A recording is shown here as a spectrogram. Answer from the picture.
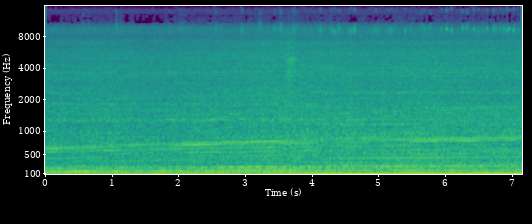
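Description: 1972 Land Rover Series III's petrol engine and drivetrain running under way, heard from inside the cab: a steady low drone with a thin whine that slowly rises in pitch as the vehicle gathers speed.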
